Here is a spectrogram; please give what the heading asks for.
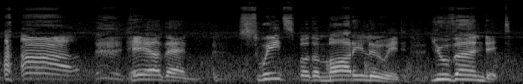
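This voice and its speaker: A hearty village householder in a video game. The voice is high and very animated, with a slow singsong delivery. Clear ambient noise sits behind it. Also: male voice. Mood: jovial. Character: jovial village householder man trading festive rhymes. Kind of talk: video game dialogue acting.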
